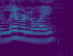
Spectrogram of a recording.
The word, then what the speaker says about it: Livernois: Then I went to Grand River and like Livernois.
